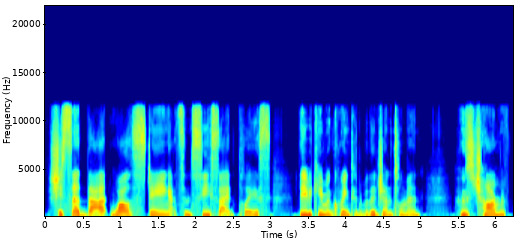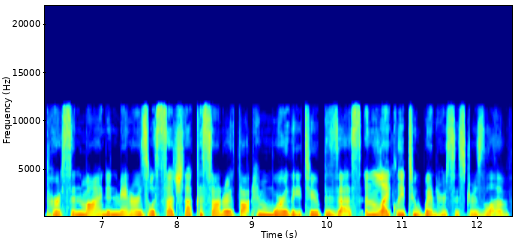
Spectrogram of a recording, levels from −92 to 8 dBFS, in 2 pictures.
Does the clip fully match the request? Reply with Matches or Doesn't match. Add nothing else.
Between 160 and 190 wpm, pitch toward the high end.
Matches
